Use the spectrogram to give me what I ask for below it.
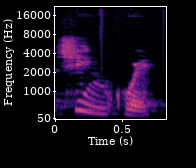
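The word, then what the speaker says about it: cinque: petites choses à savoir le C avec le I ou le E se prononce che par exemple le mot chita de tout à l'heure ou bien chinque qui veut dire 5 ou bien qui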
